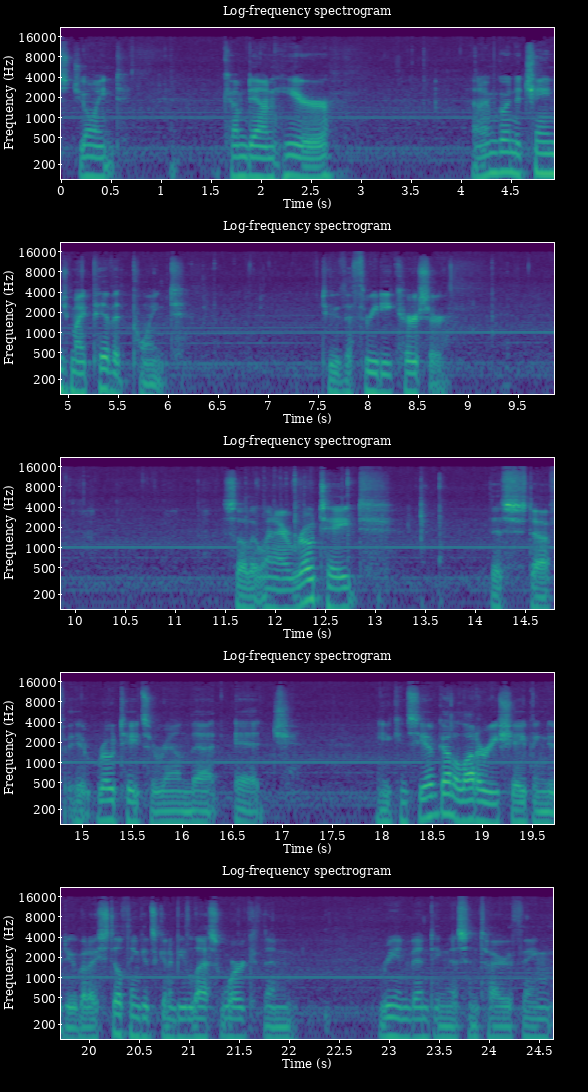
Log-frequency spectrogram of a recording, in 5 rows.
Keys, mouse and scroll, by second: 14.1 r, 21.8 click, 23.2-24.6 scroll up 3.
